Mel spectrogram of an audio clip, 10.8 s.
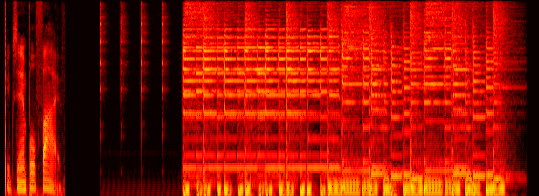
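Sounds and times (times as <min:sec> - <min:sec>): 
country rock music: 0:03.6 - 0:10.5.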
